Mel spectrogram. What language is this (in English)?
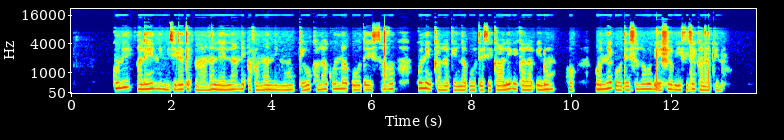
Sidamo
